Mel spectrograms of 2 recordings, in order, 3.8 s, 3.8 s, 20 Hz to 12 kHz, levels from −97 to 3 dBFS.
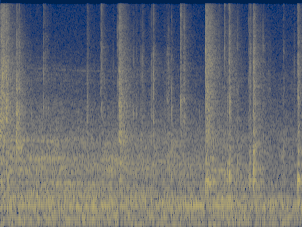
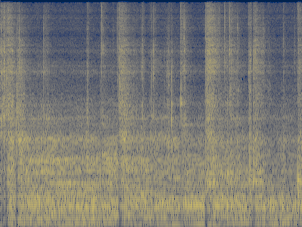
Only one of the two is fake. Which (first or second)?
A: second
